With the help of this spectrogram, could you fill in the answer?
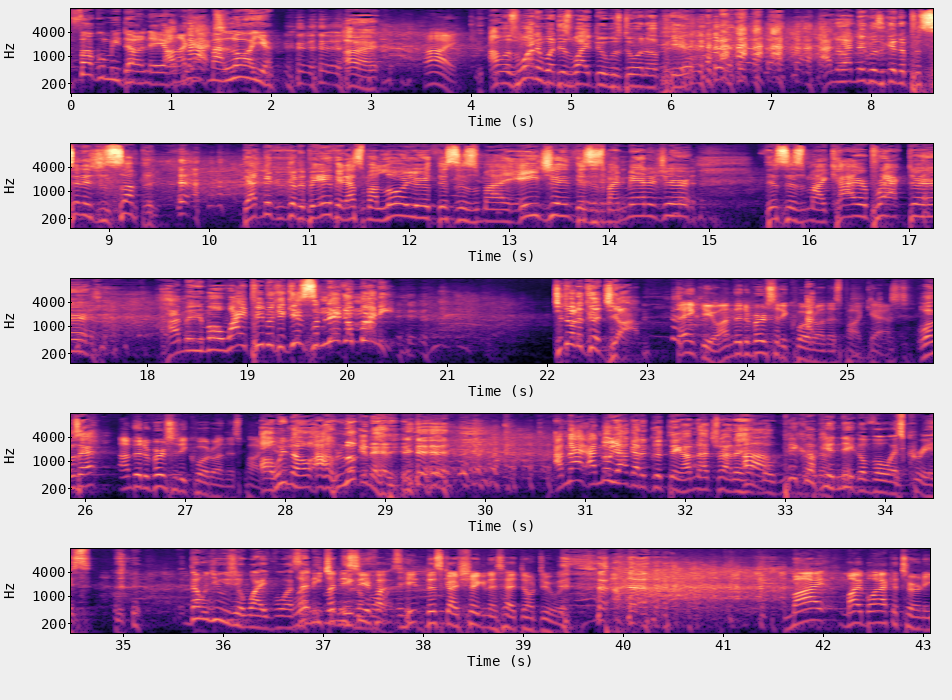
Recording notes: Recap Live. Joining us live on the stage.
